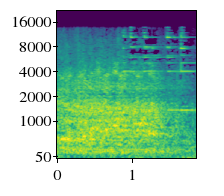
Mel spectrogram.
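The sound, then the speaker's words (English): A small bell in a Millet's shop is rung, with a bright, metallic ring that lingers over a steady wash of noise, with a faint murmur of voices underneath. “How much for this bell?”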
